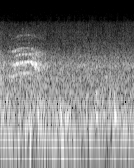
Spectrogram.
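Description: A faint, brief high-pitched sound that rises and then falls in pitch, just after the start, then only faint room tone.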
